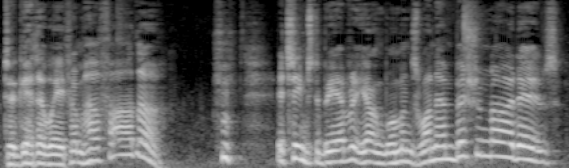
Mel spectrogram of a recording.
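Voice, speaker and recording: An actor playing a wry, sardonic Victorian gentleman in a radio drama. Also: sits high, animated, moderate pace.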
